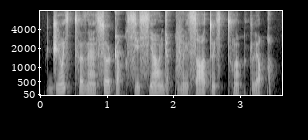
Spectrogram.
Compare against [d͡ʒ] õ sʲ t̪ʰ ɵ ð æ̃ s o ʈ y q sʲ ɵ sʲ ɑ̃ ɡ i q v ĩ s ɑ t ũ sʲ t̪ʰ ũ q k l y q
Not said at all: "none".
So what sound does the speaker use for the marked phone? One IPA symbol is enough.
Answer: d͡ʒ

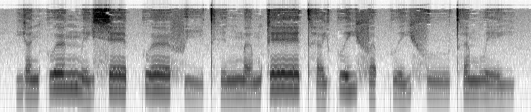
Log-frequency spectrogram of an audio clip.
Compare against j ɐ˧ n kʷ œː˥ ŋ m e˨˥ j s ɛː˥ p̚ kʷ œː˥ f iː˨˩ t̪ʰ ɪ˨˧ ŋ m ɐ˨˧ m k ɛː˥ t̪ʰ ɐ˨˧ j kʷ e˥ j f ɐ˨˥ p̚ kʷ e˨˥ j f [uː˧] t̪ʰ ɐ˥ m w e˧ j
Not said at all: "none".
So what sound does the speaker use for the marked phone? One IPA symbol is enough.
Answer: uː˨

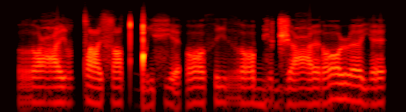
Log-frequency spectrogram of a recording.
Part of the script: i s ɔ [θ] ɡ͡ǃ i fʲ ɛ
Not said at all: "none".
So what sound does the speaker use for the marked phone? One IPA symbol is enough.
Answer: tˤ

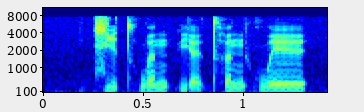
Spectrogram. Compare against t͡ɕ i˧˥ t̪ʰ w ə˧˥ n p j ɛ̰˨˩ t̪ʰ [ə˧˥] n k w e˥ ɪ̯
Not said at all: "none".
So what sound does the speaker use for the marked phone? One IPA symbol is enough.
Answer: ə˥˩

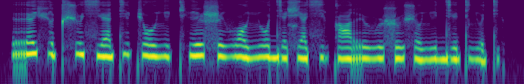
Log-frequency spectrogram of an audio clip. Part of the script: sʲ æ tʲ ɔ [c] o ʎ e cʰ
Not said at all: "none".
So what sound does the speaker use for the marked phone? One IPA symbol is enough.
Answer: c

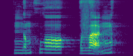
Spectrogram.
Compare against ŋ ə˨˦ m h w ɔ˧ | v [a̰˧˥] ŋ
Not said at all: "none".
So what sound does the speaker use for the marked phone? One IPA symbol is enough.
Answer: a̰˧˥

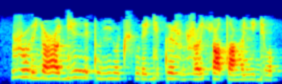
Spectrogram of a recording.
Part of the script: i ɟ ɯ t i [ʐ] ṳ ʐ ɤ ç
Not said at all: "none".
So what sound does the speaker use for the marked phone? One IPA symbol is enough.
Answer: ʐ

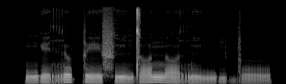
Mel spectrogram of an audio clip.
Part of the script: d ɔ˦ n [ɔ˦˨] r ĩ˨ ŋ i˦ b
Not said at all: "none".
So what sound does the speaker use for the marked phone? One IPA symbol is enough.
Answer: ɔ˦˨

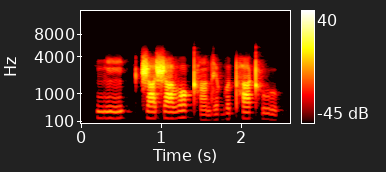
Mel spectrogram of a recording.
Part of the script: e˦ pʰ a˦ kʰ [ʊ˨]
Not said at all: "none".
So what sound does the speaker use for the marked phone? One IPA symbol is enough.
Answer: u˨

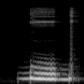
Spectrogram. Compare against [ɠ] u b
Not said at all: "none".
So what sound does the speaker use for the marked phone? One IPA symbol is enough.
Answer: ɠ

